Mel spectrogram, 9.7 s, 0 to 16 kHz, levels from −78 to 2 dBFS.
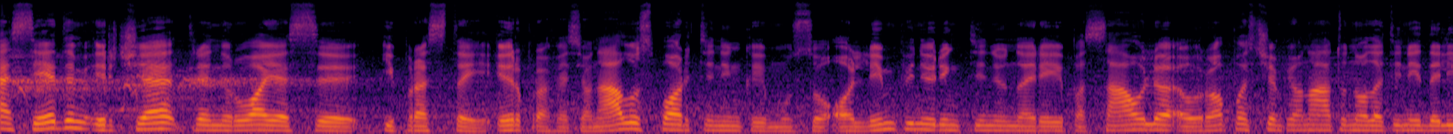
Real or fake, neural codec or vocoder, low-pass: real; none; 14.4 kHz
